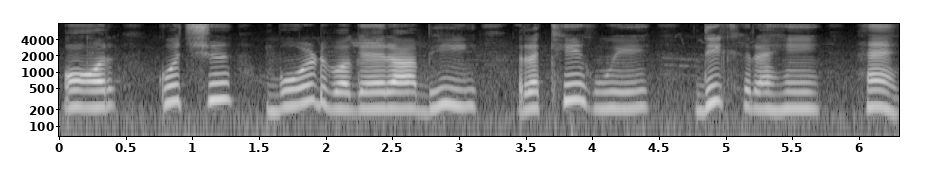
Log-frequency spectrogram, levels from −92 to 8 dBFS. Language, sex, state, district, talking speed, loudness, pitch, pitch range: Hindi, female, Madhya Pradesh, Katni, 95 wpm, -17 LUFS, 225 Hz, 210-255 Hz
